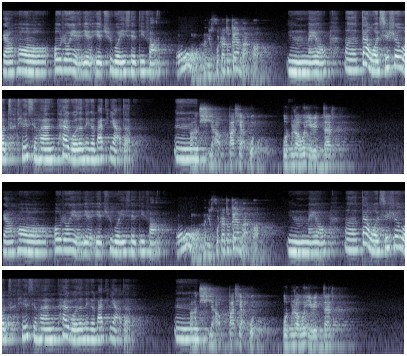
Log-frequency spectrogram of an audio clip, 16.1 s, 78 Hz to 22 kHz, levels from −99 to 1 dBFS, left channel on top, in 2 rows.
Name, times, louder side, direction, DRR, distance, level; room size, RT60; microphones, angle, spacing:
voice 1, 0.0-3.2 5.7-10.6 11.5-12.0, left 2 dB, 90° left, 6 dB, 1.8 m, -18 dB
voice 2, 3.5-5.1 11.8-13.1 13.7-14.7, left 1 dB, 5° left, -1 dB, 3.2 m, -24 dB
26.0 x 24.0 x 9.3 m, 1.0 s
head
